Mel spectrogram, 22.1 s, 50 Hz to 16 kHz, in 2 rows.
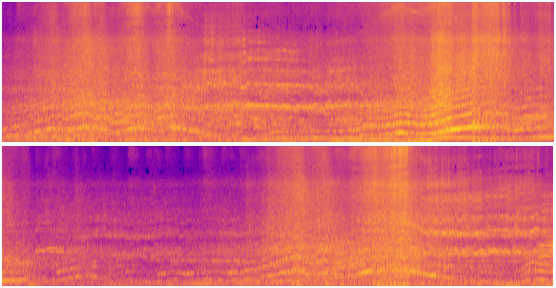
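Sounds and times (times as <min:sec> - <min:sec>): car engines revving: 0:00.0 - 0:22.0
tyres screeching: 0:03.4 - 0:09.0, 0:18.1 - 0:22.0.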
